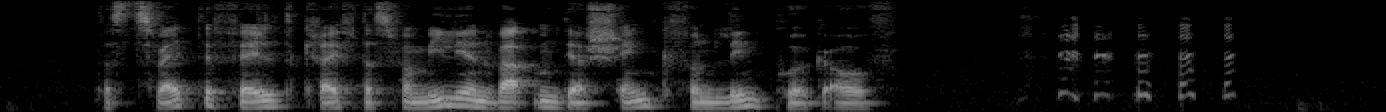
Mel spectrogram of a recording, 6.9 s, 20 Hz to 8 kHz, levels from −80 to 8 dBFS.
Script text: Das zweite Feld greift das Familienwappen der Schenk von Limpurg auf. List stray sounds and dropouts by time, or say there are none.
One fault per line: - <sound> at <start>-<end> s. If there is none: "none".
- laugh at 5.1-6.2 s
